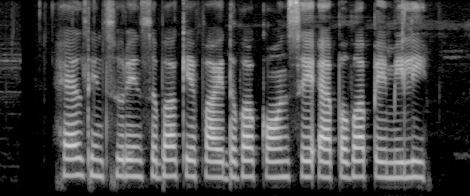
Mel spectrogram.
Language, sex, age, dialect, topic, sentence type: Maithili, female, 41-45, Angika, banking, question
